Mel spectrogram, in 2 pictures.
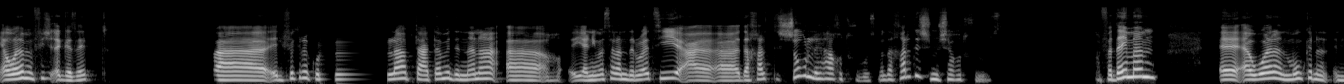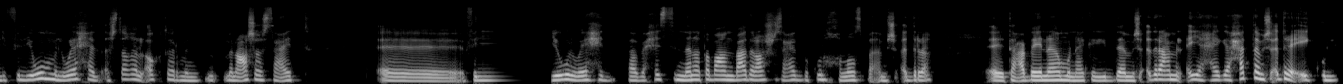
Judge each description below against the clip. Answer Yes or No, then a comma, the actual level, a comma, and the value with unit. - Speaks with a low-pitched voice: No, high, 210 Hz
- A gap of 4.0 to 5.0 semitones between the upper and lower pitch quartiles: No, average, 3.6 semitones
